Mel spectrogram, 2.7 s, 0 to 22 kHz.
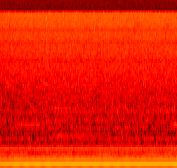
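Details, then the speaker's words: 1950s Telefunken Concertino 7 valve radio, never electronically restored: constant low mains hum with several harmonics, still audible with volume fully down, coming from the power supply; hum from failing filter capacitors. "slightly audible and I know that's coming directly from the filter capacity I got the volume all the way down"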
